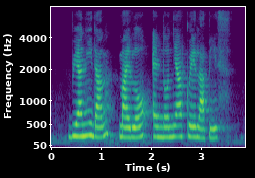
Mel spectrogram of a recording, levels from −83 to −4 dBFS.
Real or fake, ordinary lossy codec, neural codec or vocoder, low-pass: fake; none; codec, 16 kHz, 4 kbps, X-Codec, HuBERT features, trained on LibriSpeech; 7.2 kHz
